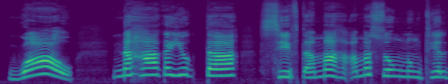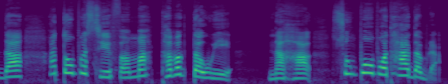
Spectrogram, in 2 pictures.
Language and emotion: Manipuri, surprised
